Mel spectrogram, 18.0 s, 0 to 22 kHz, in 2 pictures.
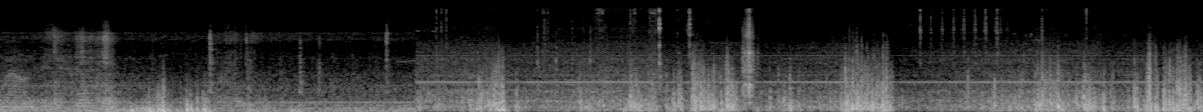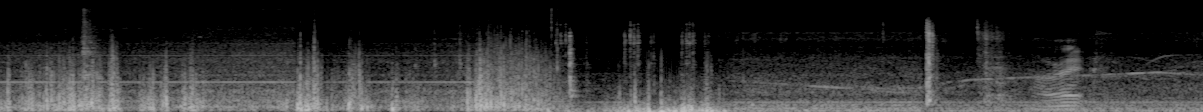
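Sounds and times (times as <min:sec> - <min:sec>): wind buffeting microphone: 0:00.9 - 0:01.7, 0:03.1 - 0:14.6
faint steady whine: 0:02.3 - 0:17.4.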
